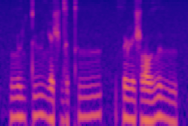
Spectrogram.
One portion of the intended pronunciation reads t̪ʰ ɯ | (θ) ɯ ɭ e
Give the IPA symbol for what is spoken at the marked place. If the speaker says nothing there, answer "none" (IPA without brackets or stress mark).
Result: θ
